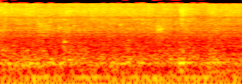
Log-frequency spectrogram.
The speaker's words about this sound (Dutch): Ik heb gewoon een vieze handen. Ik ga nu eerst mijn handen wassen.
